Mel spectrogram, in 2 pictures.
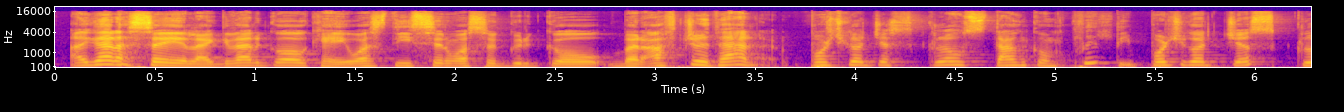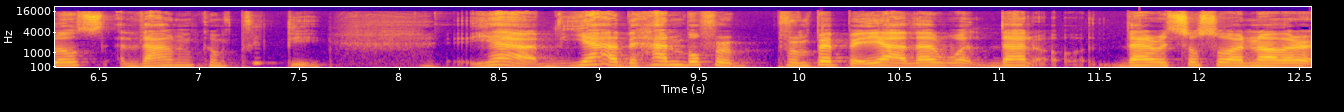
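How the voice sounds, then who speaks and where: This is a young man from Peru running a live football reaction stream. His voice sits a little on the high side. He talks with heated passion and plenty of exasperation, rambling and circling back over his own words. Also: normal speed, a bit bright. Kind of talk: live match reaction chat.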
